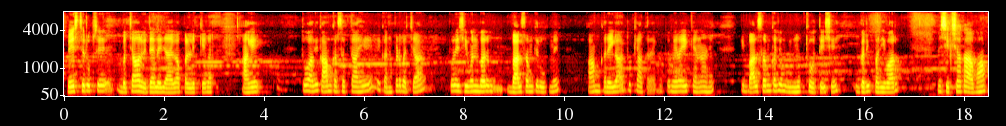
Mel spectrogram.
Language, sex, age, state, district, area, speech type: Hindi, male, 18-30, Madhya Pradesh, Ujjain, rural, spontaneous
